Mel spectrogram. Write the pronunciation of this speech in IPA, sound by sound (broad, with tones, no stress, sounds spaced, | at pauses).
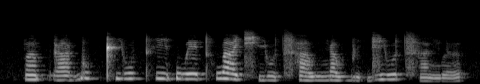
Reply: p ã˨ p̚ ɡ a˨˩ ɡ u˦ p̚ kʰ j u˦ t̪ʰ i˦ ʔ w e˦ t̪ʰ w a˥˧ t͡ɕʰ j u˨˩ t͡sʰ a˧ w ŋ a˧ w b i˨ ʔ d͡z j u˦ t͡sʰ ã˨˩ ŋ l ə˨˦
